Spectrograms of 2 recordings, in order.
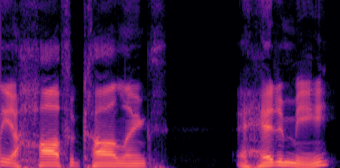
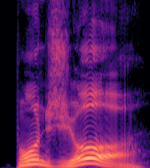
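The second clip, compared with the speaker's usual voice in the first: louder, hammed-up French "Bonjour"; mock French bonjour; 6 dB louder than usual. Greeting a Patreon member in France, a mock French hello. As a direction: toss a cheesy French greeting.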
